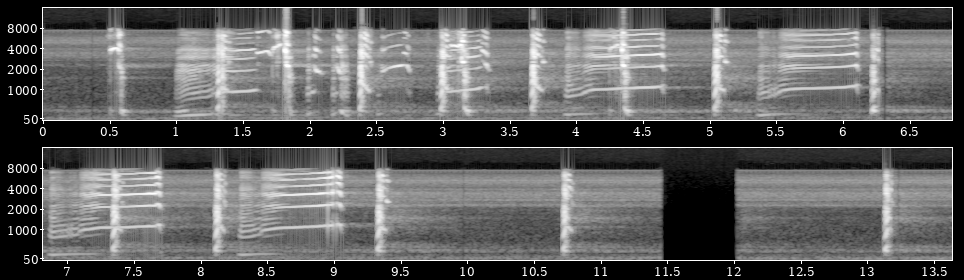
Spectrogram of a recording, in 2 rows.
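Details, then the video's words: Peregrine falcon pair calling back and forth at CSU Orange on a long afternoon, 13 January 2019, around 4:19 pm; quick series of harsh, rising, strongly harmonic wails mixed with sharp ticking clicks, a steady hum underneath. "Peregrine Falcon Long Afternoon Discussion"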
